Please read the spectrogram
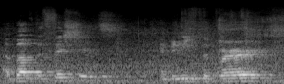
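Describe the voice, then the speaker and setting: A man plays a reverent stage poet reciting lyrical wedding verse. He is unhurried and fairly high in pitch. The recording is distant, with heavy hall echo. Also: natural voice. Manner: lyrical, measured, declamatory. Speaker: actor in a staged reading. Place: large community hall. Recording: echoey hall, distant mic, noisy.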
